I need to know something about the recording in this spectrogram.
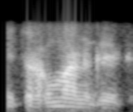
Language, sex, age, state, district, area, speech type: Urdu, male, 60+, Delhi, Central Delhi, urban, conversation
